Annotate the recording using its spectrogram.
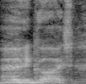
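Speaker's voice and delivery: barely-there, breathy whisper. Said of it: "I just don't have the voice for".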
